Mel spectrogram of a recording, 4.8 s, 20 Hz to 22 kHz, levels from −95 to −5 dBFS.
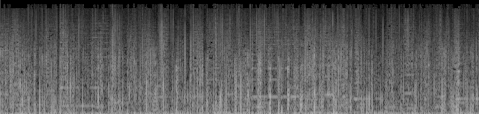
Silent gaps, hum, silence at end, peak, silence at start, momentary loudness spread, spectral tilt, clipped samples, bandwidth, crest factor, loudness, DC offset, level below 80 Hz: none; none; 0 s; -10 dBFS; 0 s; 4 LU; -3.5 dB/octave; under 0.1%; 19 kHz; 26 dB; -37 LUFS; under 0.1%; -44 dBFS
